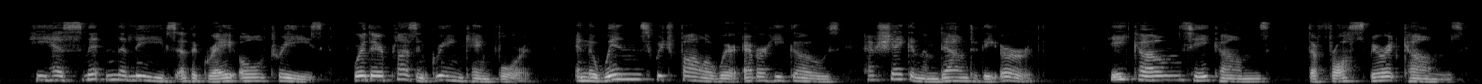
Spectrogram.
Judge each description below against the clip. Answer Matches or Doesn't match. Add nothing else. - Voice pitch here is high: Doesn't match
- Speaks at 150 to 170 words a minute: Matches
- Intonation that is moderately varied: Doesn't match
